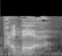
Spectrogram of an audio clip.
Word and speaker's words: paideia: And let me pronounce it for you. It's the word paideia.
